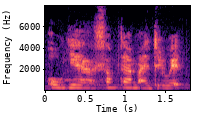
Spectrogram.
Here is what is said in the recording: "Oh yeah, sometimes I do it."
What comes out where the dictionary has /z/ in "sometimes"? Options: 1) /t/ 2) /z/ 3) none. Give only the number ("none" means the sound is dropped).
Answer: 3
